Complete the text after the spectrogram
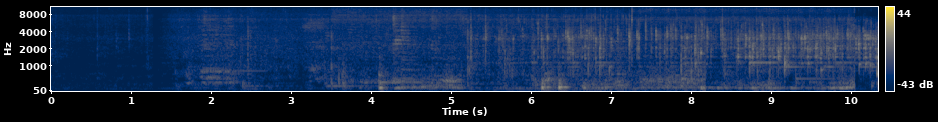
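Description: A wooden spatula scrapes and knocks against a metal pan.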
